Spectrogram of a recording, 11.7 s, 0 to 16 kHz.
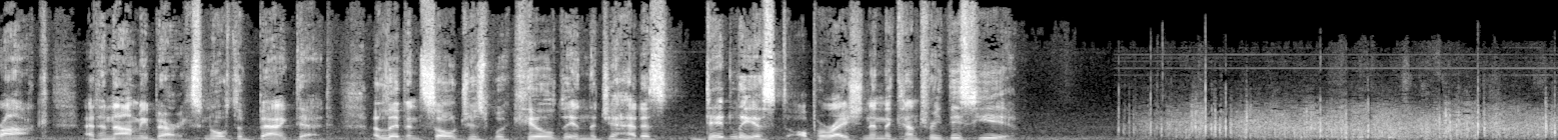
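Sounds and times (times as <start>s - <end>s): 
speech: 0.0s - 7.7s
intense gunfire: 8.4s - 11.6s.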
